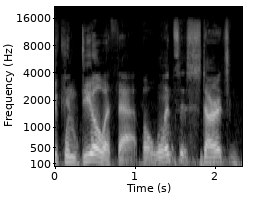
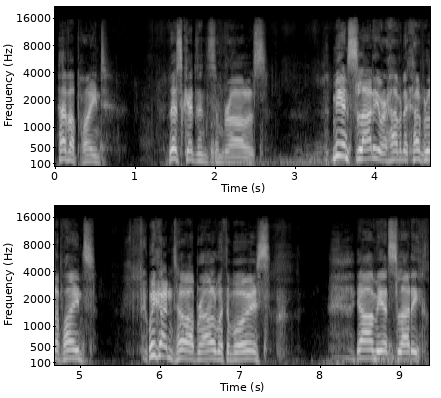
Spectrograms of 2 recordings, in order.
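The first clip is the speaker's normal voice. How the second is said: hammed-up Irish accent, higher than usual; Irish tough accent; 6 semitones higher, 3 dB louder than usual. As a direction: play a brawling Irish tough. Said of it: "some Irish tough".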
